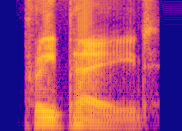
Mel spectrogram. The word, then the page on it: prepaid: British English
